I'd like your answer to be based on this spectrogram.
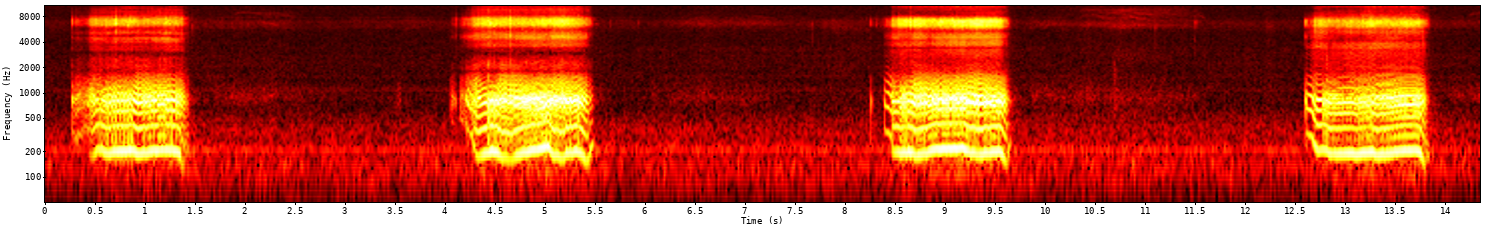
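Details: Loud, regular rattling snores on each breath, about 14 a minute, with quiet pauses between them; snoring described as mad.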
